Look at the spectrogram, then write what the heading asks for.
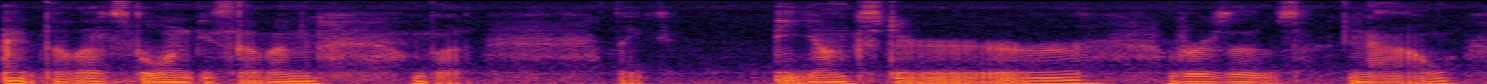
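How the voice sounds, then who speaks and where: The speech moves at a very slow pace with long, frequent pauses. Music plays in the background. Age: young adult. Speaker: YouTuber doing a daily vlog challenge. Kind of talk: casual vlog monologue.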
